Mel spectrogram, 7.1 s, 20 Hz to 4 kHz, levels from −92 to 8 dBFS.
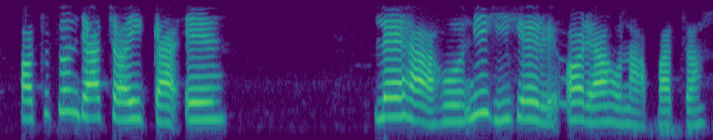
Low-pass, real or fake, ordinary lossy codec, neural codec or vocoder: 3.6 kHz; real; none; none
